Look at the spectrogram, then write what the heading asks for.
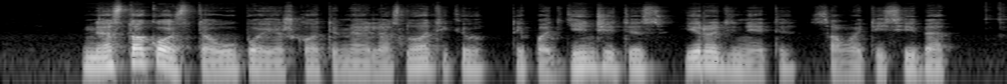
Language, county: Lithuanian, Vilnius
